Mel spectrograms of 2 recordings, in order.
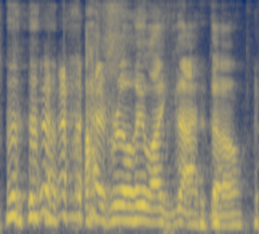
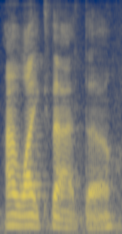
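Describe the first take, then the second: First: Slow, laughing through the words. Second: Said in the usual way. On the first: Real, not acted. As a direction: say it while laughing, drawn out.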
